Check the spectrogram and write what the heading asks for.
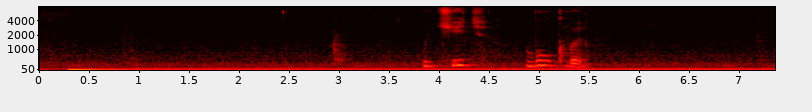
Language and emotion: Russian, sad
